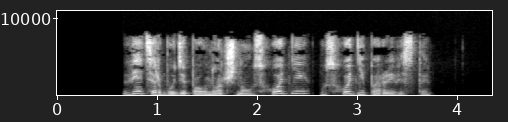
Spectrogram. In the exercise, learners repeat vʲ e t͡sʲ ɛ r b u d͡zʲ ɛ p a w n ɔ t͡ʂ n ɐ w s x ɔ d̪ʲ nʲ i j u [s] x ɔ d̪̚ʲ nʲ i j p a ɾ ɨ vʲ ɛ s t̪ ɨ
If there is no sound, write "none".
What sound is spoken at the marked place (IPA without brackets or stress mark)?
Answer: s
